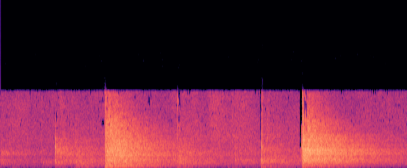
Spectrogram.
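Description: Thuds of aikido partners being thrown and taking breakfalls onto foam mats, two loud impacts about two seconds apart, each just after a lighter one. Each impact rings on briefly in a large, echoing gym hall.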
